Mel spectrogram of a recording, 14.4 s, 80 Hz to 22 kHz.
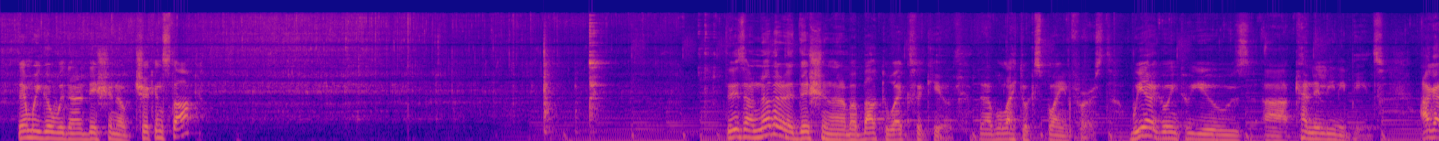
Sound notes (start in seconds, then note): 3.6 sizzling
